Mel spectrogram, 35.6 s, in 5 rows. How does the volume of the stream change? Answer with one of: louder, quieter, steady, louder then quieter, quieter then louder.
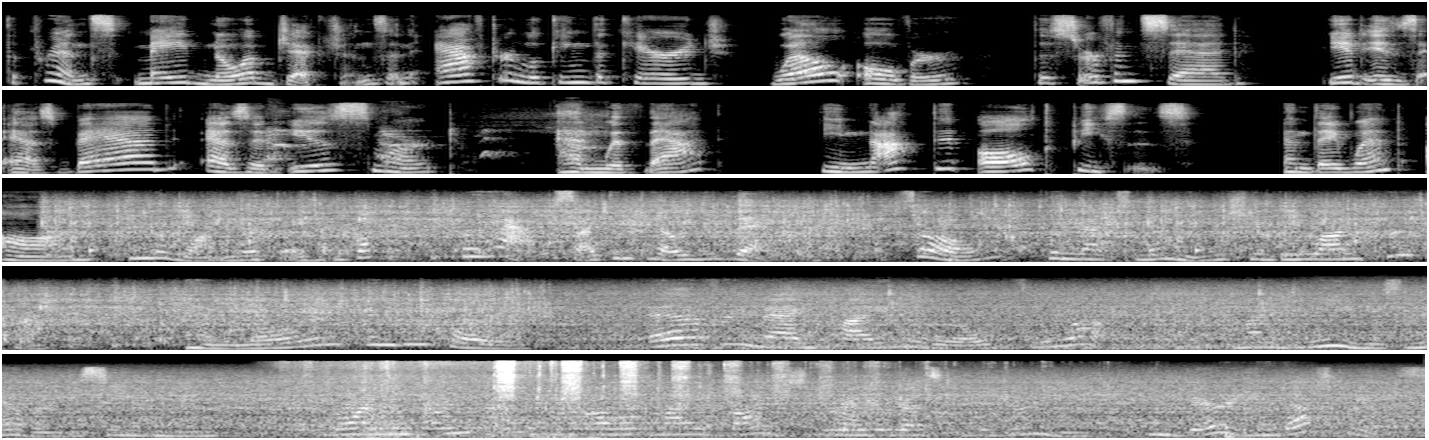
steady.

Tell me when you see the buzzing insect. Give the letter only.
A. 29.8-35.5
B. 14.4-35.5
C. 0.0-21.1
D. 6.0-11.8
A.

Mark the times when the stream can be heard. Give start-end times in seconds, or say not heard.
14.4-35.5.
